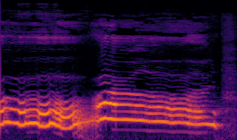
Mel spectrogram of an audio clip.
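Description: A human voice imitates a dog whining, giving a high, wavering whimper that dips and then rises into a long, sustained howl-like note, clear and close with nothing behind it.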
